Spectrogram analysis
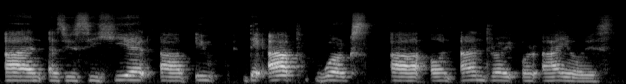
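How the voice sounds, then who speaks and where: Woman, middle-aged, from Chile, lowish voice, hesitant, fillers and restarts, webinar presenter. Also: steady tone, takes it slowly. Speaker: company founder and guest.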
